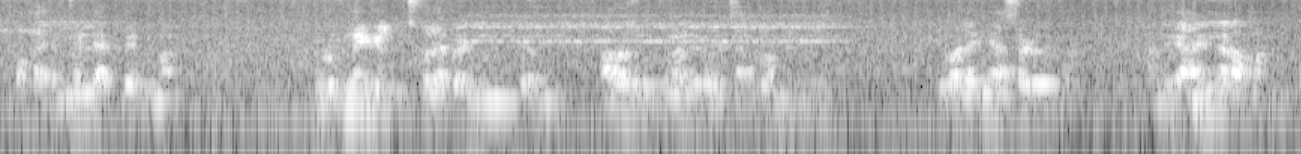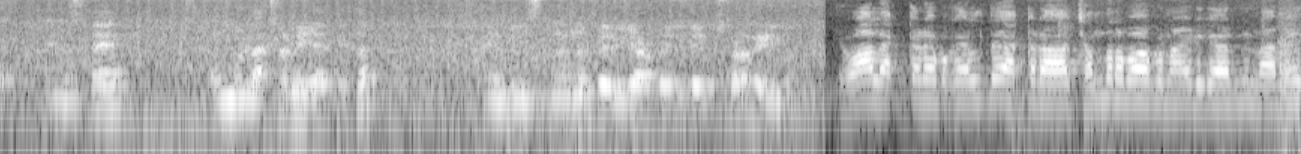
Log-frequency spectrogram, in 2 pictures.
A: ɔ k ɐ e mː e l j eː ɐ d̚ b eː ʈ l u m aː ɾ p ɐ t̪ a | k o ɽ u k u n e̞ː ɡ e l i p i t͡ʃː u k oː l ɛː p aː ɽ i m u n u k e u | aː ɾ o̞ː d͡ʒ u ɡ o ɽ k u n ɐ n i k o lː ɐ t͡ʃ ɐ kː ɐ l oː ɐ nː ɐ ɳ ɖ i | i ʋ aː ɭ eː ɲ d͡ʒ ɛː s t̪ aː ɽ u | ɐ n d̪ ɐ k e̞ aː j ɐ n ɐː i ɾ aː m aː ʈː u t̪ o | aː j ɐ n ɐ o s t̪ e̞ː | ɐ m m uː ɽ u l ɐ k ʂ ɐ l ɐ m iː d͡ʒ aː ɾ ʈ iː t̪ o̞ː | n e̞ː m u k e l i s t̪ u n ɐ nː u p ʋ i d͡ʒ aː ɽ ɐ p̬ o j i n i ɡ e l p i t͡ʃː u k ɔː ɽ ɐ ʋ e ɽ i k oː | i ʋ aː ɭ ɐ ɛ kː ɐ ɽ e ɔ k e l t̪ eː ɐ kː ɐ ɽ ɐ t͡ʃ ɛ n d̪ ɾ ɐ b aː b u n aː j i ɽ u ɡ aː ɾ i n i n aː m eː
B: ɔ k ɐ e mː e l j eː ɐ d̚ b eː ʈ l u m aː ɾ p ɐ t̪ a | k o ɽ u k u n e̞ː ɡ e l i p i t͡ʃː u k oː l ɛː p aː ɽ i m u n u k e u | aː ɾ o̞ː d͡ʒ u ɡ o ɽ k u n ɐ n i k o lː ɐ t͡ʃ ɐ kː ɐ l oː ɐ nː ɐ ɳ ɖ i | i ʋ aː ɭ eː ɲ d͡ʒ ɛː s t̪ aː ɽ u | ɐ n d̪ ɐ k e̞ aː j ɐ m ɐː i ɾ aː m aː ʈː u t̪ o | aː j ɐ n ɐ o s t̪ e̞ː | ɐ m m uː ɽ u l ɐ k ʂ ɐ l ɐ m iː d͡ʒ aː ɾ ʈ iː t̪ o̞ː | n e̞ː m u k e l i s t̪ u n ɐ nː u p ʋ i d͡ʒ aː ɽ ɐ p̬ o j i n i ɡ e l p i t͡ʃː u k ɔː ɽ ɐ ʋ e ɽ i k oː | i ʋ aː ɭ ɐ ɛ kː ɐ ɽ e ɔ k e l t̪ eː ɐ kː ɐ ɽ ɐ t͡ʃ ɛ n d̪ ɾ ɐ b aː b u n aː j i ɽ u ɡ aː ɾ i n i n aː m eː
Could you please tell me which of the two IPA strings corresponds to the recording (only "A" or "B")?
A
